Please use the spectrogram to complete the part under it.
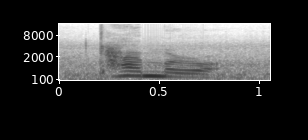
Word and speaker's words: camera: Camera. – No, los nativos lo pronuncian con dos sílabas. Camera, camera, camera.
